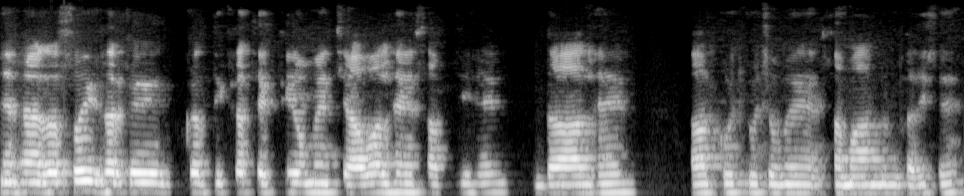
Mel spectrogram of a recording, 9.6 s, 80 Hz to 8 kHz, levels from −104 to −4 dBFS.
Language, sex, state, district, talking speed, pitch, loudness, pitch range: Chhattisgarhi, male, Chhattisgarh, Raigarh, 150 wpm, 135 Hz, -16 LUFS, 130-140 Hz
